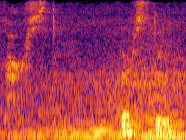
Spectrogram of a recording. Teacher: thirsty which is the breath version of th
